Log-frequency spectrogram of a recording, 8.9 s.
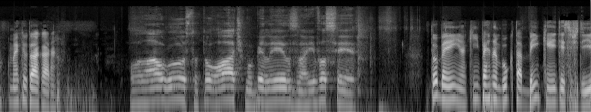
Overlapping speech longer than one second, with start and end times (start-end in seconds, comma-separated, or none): none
